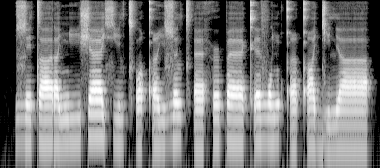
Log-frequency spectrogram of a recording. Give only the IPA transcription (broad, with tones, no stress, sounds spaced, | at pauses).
ɮ e˨ t aː˨ ɾ a˨ ɲ iː˨ ʃ æː˦ ç i˨ l t͡sʼ ɔ˨ qʼ iː˨ ɮ ə˦ l t͡sʼ æ˨ h ə˞˦ p æː˦ kʼ ɛ˦ v ɔ˦ ɲ qʼ i˨ qʼ a˦ ɟ i˨ lʲ aː˦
